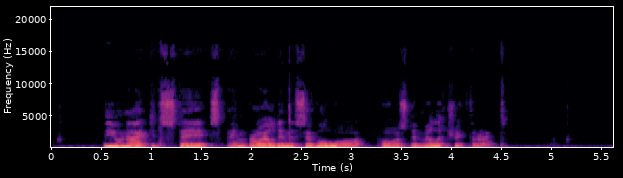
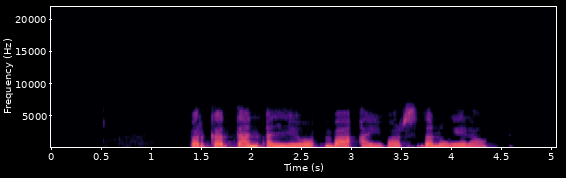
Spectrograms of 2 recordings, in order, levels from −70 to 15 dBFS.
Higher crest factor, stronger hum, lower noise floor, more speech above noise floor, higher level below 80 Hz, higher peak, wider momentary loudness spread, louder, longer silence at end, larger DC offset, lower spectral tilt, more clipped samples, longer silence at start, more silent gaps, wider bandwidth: about the same, 14 dB vs 18 dB; neither; second, -43 dBFS vs -62 dBFS; second, 29 dB vs 46 dB; first, -42 dBFS vs -58 dBFS; about the same, -2 dBFS vs -2 dBFS; first, 12 LU vs 7 LU; about the same, -15 LUFS vs -17 LUFS; first, 1.05 s vs 0.7 s; neither; about the same, -7 dB/octave vs -7 dB/octave; neither; second, 0.55 s vs 1.4 s; neither; first, 15.5 kHz vs 6.8 kHz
